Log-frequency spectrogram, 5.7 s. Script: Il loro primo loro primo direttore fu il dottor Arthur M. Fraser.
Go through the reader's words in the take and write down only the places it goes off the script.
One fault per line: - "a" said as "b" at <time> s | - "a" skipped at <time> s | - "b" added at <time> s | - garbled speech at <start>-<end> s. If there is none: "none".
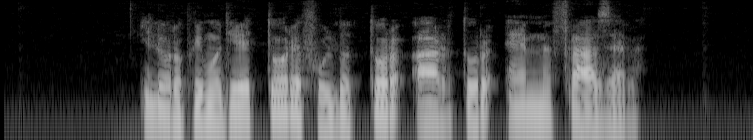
- "loro primo" skipped at 1.7 s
